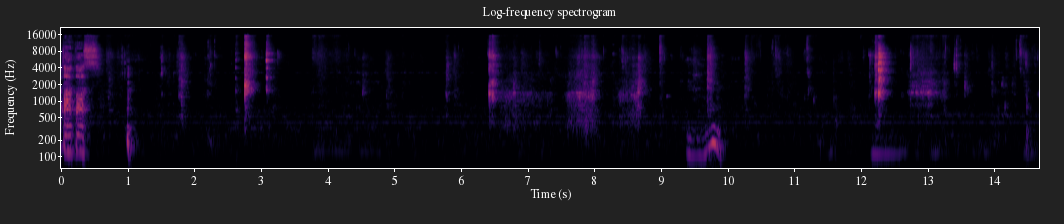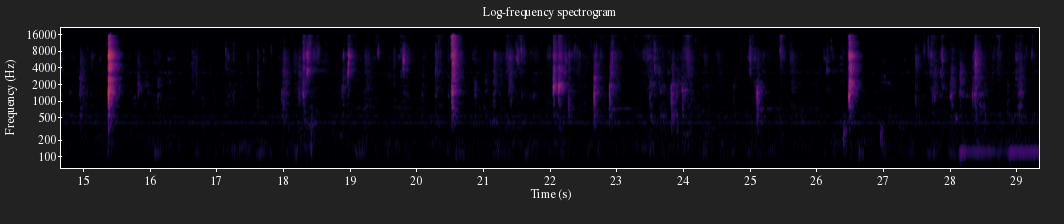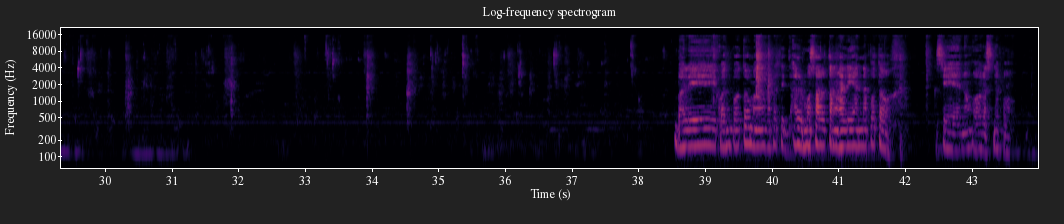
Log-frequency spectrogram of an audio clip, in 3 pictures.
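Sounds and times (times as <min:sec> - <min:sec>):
wet chewing and lip-smacking: 0:10.2 - 0:12.3, 0:13.2 - 0:32.2, 0:32.8 - 0:38.5.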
